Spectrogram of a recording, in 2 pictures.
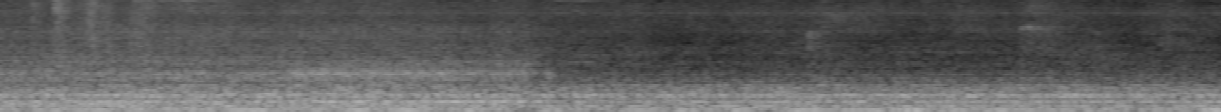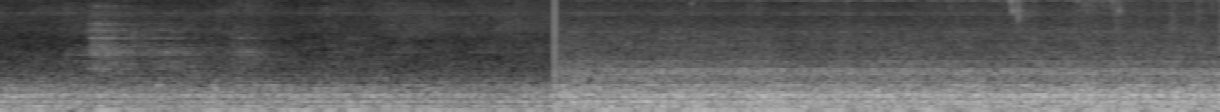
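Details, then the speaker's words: LG Direct Drive front-load washing machine before bearing replacement: loud, steady low rumble with hollow gong-like ring from the spinning drum; owner suspects a worn drum bearing, later replaced. "Oke guys, ini kita udah dengar suaranya. Ini sepertinya ini bearing yang rusak."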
